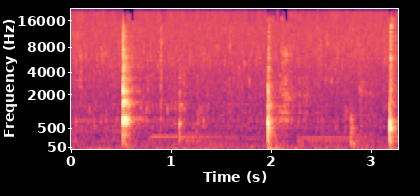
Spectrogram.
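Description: A pot of jambalaya with rice cooks on the stove with soft bubbling and sizzling, broken by a few sharp clinks of a utensil against the pot at irregular intervals.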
